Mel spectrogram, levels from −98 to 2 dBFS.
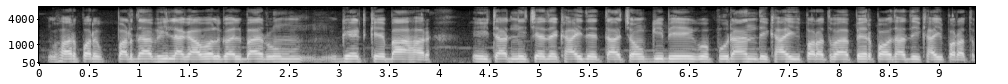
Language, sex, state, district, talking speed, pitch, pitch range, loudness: Bhojpuri, male, Bihar, Saran, 165 wpm, 130 Hz, 125-130 Hz, -17 LUFS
